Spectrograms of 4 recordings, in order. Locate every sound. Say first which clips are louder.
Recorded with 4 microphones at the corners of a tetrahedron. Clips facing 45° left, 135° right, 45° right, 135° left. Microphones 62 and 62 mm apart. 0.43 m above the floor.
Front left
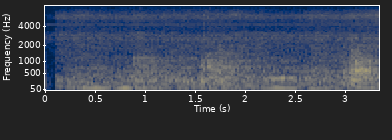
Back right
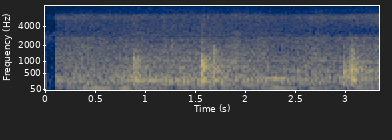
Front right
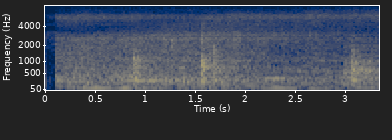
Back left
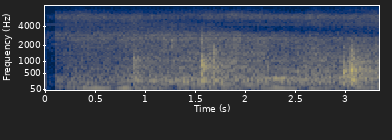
0.1 s footsteps: back right 9 dB, front right 7 dB; 100° right, 2.5 m; by 3.3 s 175° left, 3 m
